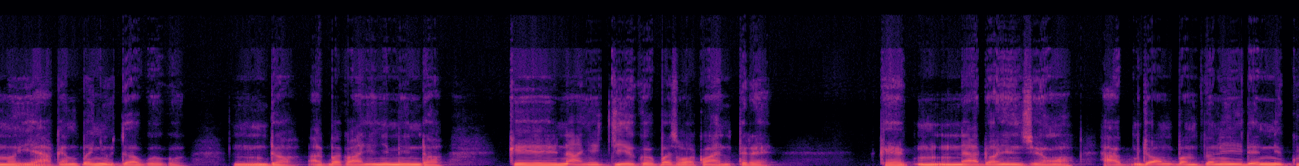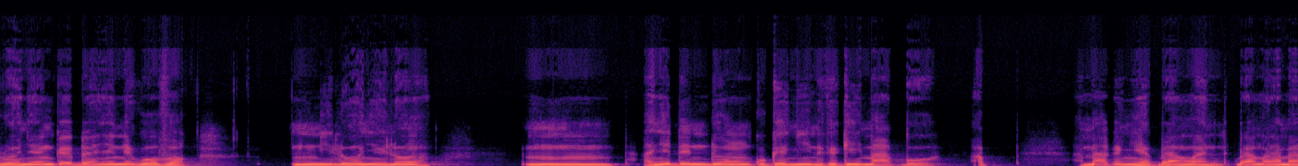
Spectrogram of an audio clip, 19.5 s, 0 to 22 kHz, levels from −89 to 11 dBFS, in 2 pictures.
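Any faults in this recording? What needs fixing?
Gain pumping throughout: the gain ducks by around 10 dB under loud syllables, likely from excessive mic gain driving a fast limiter. To prevent it, lower the input gain so peaks sit well below the limiter threshold, and use slower attack and release settings.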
